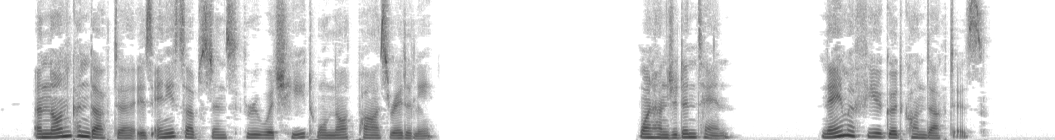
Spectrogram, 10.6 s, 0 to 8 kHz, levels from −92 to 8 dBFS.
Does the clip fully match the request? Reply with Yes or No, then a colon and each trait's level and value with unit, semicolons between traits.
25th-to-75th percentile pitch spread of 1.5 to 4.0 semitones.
No: average, 4.5 semitones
